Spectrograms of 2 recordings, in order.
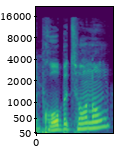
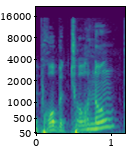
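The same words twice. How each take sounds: First: Said in the usual way. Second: Pro-Beturnung with oo-r replacing the o; turn in it. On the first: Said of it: "Haben wir ja gerade". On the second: Shown as a demonstration. Co-host explaining the pun on gymnastics, Pro-Beturnung with a clear turn. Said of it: "wenn man turnen geht".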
